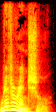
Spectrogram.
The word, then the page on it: reverential: British English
